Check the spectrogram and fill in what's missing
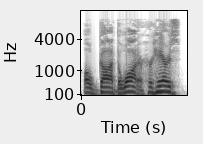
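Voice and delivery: alarmed realization. A narrator's reading. Man seeing her hair in the water, in loud alarm. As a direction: break out of the daze in rising alarm.

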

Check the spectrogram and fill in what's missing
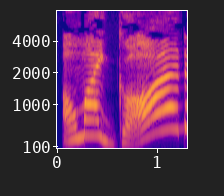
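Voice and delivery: high, loud, drawn-out exclamation; tipsy man's squealed surprise; startled delight. A narrator's reading. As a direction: balk in giddy disbelief. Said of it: "the middle one balks".

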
